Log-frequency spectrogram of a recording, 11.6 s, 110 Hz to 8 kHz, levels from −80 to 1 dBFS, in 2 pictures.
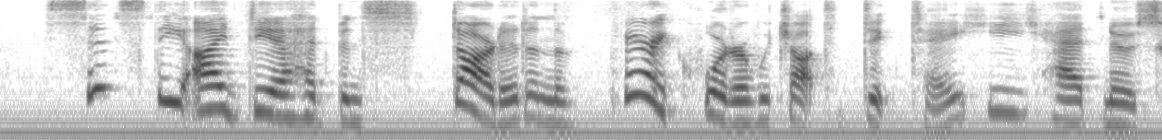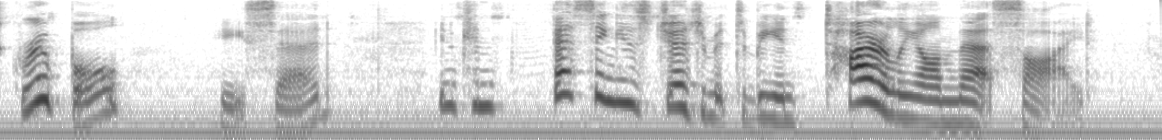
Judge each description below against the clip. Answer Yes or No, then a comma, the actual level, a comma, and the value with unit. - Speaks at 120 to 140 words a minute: No, average, 155 wpm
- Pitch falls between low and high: No, very high, 255 Hz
